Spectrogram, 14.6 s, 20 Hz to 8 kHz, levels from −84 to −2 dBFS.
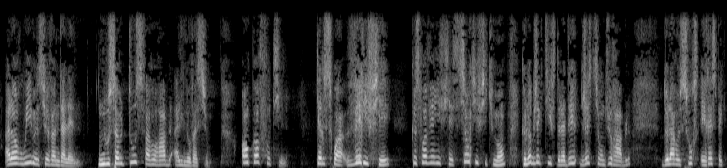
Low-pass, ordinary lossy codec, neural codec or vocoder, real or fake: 7.2 kHz; none; none; real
